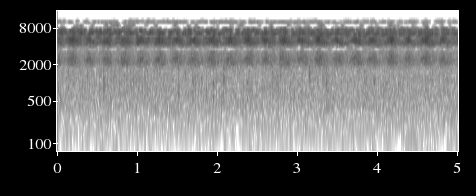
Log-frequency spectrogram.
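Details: Cicadas singing in summer in Provence, France: a dense, continuous high buzzing with a steady pulsing rhythm, many insects overlapping into one shimmering wall of sound.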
